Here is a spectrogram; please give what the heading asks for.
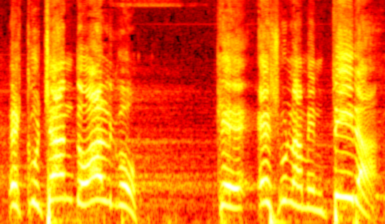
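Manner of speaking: loud, high, impassioned sermon; fiery preaching. Acted. Preacher denouncing false revelations to the congregation, shouting. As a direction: thunder it at the flock.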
